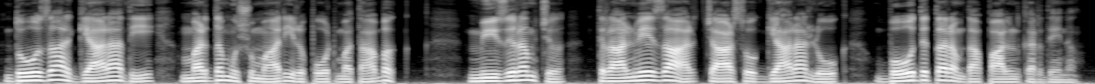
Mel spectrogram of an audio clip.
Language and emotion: Dogri, neutral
